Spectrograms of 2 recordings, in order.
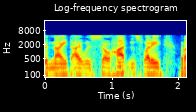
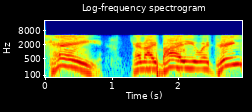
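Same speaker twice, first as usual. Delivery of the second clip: put-on very high, raised old man voice, "say" drawn out; 10 semitones higher, 7 dB louder than usual. Telling a joke, the speaker voices the old man talking to a robot: old man voice. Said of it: "the old man says".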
